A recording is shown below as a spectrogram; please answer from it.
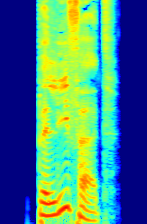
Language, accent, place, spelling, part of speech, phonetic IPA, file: German, Germany, Berlin, beliefert, verb, [bəˈliːfɐt], De-beliefert.ogg
- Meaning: past participle of beliefern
